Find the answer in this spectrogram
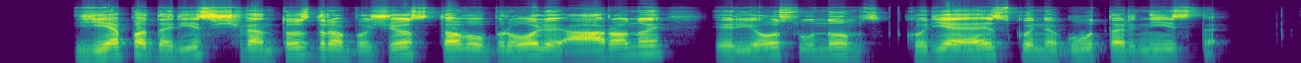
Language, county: Lithuanian, Marijampolė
